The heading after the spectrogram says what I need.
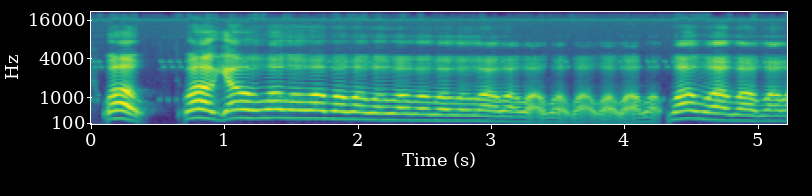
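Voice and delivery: loud rapid string of whoas sliding down in pitch; alarmed whoas. Real, not acted. Player reacts as the game runs by itself, alarmed whoas.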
